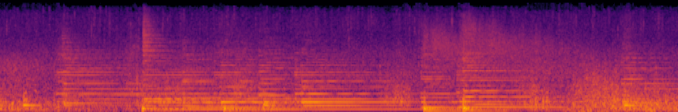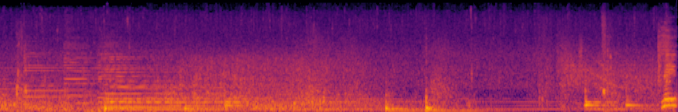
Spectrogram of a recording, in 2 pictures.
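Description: Rain falls on a forest in Echoes of Mystralia, a soft, steady patter underneath a sustained, prominent melodic music score.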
